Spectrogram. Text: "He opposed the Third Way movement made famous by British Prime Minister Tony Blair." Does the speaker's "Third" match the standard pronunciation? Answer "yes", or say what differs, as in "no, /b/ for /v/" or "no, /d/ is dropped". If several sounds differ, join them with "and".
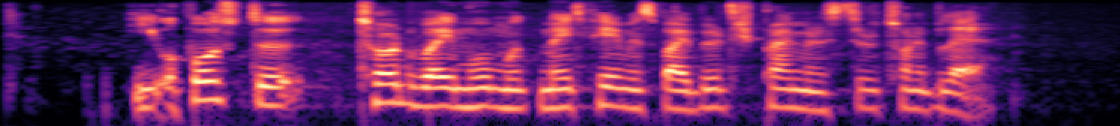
no, /t/ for /θ/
